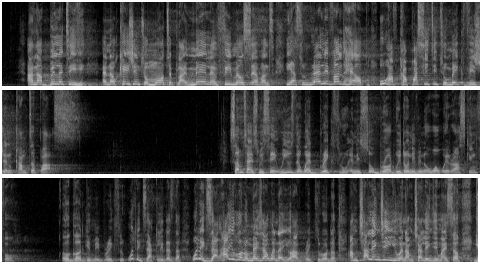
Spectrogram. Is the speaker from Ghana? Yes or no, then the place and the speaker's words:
yes; Ghana; Now, I'm from Ghana. I'm a migrant. I live in another person's country.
